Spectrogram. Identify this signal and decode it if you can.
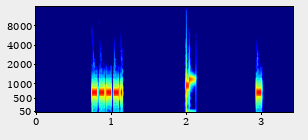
Morse code, heard as a keyed tone, about 50 wpm, 700 Hz. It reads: 9 T
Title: Single Letter-Number Alt 50wpm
